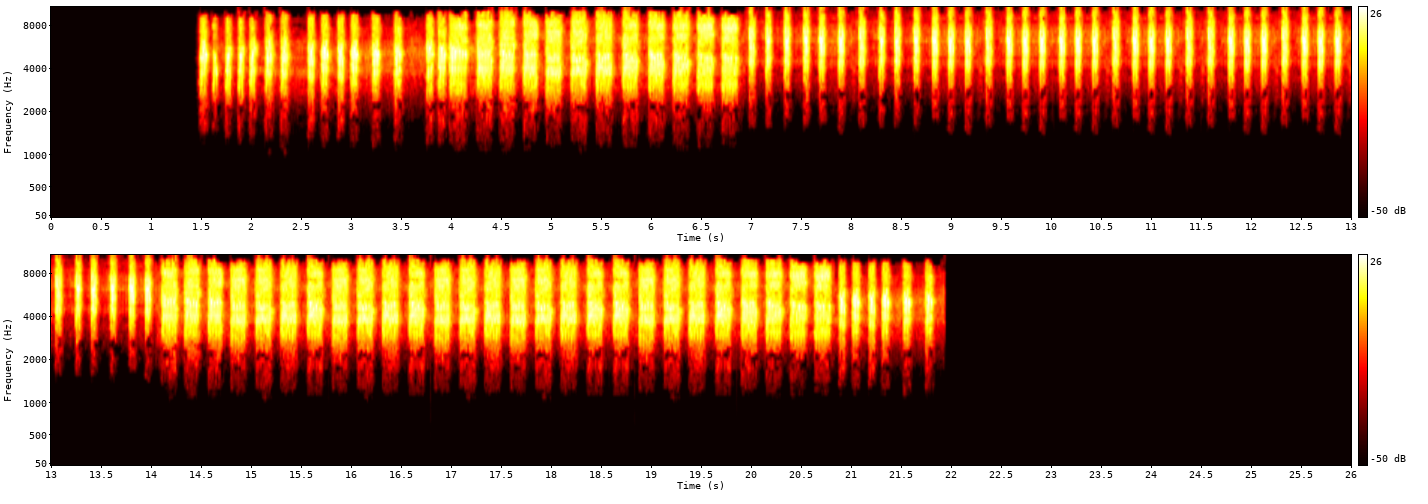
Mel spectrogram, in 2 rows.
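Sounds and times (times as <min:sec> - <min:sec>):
songbird harsh scratchy calls: 0:01.5 - 0:22.0.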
